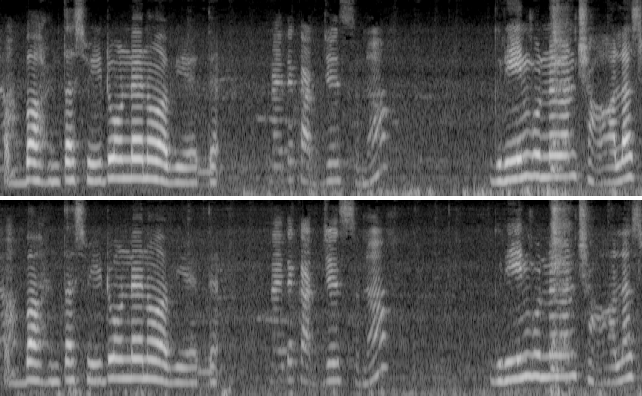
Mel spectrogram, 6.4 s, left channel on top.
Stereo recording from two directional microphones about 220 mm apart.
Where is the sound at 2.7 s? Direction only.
45° right (ahead or behind).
